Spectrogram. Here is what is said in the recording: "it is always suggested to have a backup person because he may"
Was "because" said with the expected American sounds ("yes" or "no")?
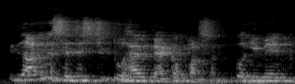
no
